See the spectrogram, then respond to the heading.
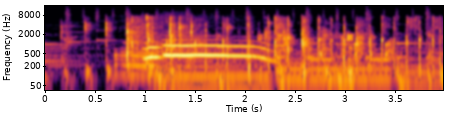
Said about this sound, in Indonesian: Wow, oh, mantap. Tepuk tangannya dulu dong.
